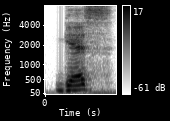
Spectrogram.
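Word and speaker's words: guess: गर्ड जी यू ई यू के बाद ई गेस गेस्ट जी यू ई यू के बाद ई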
